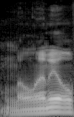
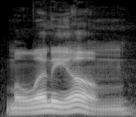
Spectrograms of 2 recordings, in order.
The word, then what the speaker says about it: Millennium: Did I say it right? Millennial Falcon. Millennial. I have trouble with that. I want to put the M on it. I think it is Millennials are those kids. Yes. Millennium Okay.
